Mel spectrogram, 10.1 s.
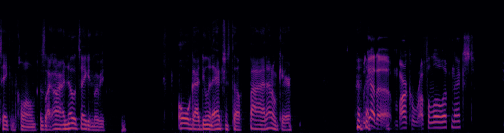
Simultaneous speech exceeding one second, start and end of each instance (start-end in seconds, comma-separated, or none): none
